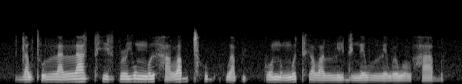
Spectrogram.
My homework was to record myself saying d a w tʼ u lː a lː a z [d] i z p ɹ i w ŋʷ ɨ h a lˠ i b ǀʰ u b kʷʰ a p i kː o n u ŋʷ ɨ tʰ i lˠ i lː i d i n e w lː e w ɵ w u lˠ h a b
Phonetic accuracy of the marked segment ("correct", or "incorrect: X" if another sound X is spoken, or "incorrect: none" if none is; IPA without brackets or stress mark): incorrect: tʰ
